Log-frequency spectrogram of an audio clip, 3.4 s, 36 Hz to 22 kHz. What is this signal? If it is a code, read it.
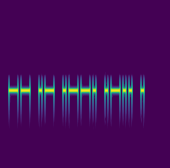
Morse code, heard as a keyed tone, about 20 wpm, 700 Hz. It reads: MAPLE
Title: Easy Words with Hints - 20wpm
